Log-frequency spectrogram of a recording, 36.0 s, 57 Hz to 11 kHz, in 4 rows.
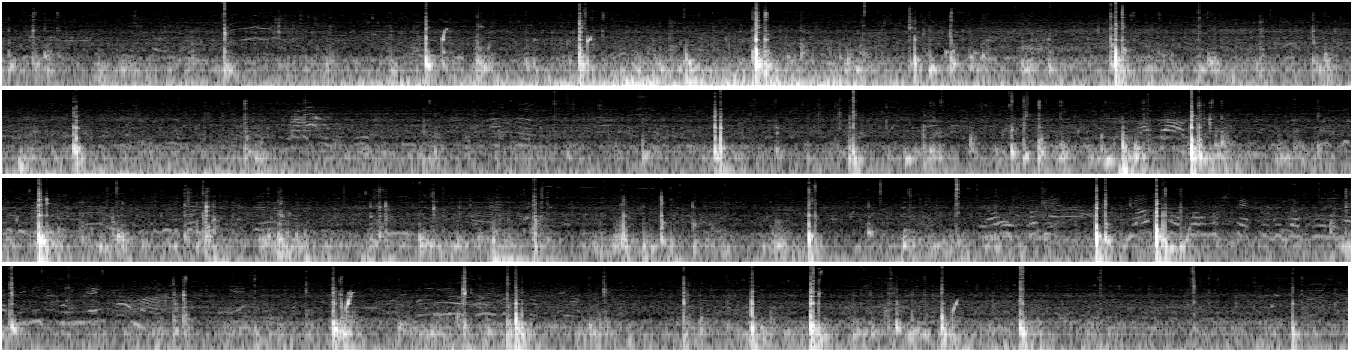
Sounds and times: water splashing in the depressions of a plastic platform 0.0 - 35.9
conversations of people 6.4 - 32.9

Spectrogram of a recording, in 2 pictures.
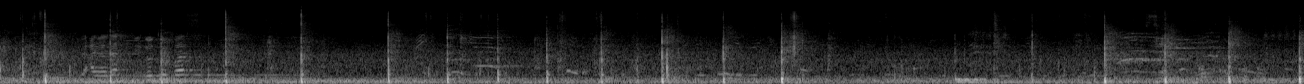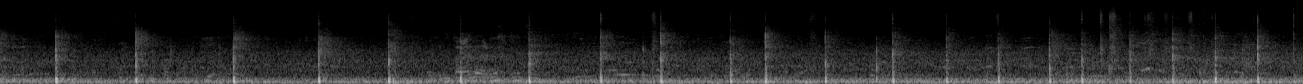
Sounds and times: Two guys play basketball 0.1 - 26.0
children playing 3.9 - 8.4
children playing 9.0 - 13.5
children playing 22.6 - 25.6

